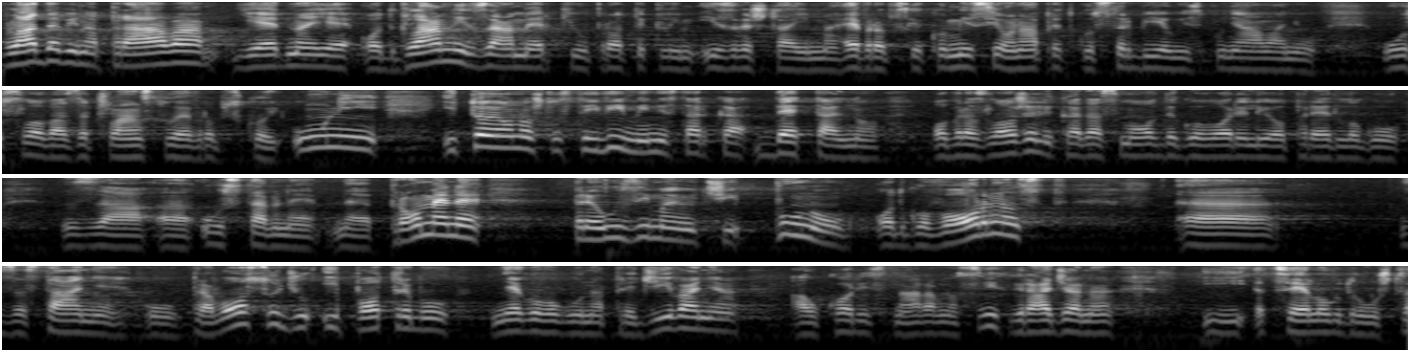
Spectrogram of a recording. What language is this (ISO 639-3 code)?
srp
